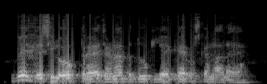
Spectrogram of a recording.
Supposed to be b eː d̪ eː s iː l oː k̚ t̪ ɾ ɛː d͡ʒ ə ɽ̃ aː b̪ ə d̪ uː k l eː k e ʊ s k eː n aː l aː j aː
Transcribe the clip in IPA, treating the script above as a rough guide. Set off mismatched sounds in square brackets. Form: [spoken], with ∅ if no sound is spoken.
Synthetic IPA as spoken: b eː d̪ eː s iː l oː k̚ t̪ ɾ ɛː d͡ʒ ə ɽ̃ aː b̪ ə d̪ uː k l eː k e ʊ s k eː n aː l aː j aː

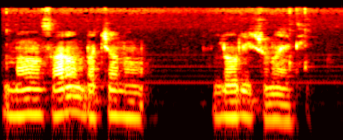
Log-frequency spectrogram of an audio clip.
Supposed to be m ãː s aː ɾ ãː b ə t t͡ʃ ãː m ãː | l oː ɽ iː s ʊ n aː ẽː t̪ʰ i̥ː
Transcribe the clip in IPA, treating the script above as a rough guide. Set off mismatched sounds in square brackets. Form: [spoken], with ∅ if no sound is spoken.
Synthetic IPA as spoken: m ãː s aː ɾ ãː b ə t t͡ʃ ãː [n] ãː | l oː [ɾ] iː s ʊ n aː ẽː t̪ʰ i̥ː

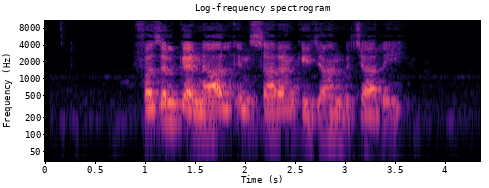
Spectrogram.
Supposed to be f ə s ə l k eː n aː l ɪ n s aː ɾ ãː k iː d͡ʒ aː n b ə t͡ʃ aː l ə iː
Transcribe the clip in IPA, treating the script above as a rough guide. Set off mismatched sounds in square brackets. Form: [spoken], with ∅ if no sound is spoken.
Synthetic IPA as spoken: f ə [z] ə l k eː n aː l ɪ n s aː ɾ ãː k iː d͡ʒ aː n b ə t͡ʃ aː l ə iː

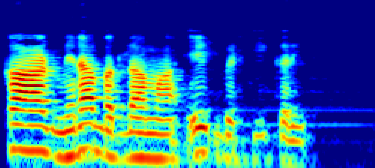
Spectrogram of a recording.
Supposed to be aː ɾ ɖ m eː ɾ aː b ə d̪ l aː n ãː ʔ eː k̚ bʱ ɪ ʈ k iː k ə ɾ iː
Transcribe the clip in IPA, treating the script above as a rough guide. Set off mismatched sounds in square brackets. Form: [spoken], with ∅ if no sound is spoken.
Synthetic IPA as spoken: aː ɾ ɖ m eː ɾ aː b ə d̪ l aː [m] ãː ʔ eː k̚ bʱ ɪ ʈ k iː k ə ɾ iː

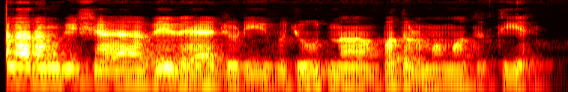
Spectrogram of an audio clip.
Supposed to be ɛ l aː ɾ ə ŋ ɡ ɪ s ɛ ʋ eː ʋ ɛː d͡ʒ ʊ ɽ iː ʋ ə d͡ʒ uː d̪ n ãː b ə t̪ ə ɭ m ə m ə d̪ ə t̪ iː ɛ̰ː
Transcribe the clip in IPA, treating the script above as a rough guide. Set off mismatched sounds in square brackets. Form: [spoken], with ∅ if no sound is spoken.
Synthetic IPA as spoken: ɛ l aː ɾ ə ŋ ɡ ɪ [ʃ] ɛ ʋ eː ʋ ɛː d͡ʒ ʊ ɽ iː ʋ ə d͡ʒ uː d̪ n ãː b ə [d̪] ə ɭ m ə m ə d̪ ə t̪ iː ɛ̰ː

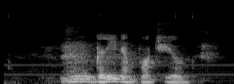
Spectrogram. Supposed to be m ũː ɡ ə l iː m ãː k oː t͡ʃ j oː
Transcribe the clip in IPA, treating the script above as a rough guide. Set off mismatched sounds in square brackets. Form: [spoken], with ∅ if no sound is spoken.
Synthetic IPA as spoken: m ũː ɡ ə l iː [n] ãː [p] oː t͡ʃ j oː

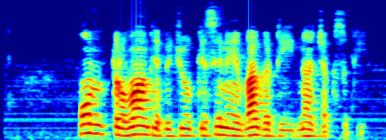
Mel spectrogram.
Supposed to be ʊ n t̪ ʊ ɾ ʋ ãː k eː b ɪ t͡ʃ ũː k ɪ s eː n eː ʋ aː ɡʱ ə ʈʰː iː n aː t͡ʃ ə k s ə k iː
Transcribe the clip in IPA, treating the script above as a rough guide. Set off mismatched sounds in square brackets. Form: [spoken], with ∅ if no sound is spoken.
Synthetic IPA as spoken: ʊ n t̪ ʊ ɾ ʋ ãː k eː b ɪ t͡ʃ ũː k ɪ s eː n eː ʋ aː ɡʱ ə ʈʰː iː n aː t͡ʃ ə k s ə k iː

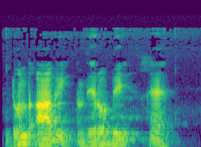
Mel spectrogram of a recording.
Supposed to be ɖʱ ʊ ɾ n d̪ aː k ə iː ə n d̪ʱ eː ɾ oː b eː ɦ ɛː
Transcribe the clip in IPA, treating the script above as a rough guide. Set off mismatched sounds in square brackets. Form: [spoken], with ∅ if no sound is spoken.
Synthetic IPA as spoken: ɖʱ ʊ [∅] n d̪ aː [ɡ] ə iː ə n d̪ʱ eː ɾ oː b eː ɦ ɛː

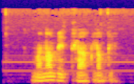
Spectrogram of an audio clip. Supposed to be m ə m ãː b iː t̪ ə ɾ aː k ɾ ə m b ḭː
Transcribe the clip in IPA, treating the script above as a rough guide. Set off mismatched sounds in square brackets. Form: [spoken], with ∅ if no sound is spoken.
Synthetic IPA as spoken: m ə [n] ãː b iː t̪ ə [l] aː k [l] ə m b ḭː

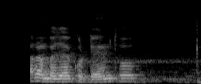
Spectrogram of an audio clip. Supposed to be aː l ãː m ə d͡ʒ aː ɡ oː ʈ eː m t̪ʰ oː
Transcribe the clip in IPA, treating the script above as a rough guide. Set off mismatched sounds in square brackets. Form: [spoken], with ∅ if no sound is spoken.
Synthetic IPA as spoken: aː [ɾ] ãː [b] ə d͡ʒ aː [k] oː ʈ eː m t̪ʰ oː

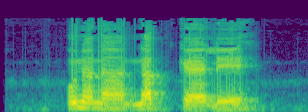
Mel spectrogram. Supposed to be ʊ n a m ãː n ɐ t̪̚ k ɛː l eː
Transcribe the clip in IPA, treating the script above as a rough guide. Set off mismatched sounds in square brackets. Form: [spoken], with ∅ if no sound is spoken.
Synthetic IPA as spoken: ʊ n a [n] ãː n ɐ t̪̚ k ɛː l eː

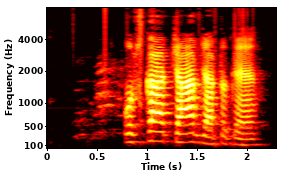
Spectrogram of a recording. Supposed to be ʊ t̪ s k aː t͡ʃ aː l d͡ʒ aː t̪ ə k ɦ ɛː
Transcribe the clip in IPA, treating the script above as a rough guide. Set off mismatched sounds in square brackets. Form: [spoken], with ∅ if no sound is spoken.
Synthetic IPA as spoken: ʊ [∅] s k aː t͡ʃ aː [ɾ] d͡ʒ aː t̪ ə k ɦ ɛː

